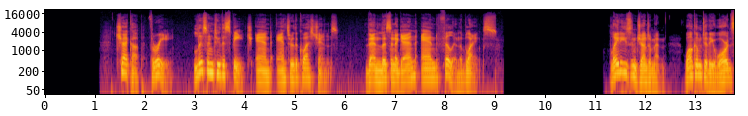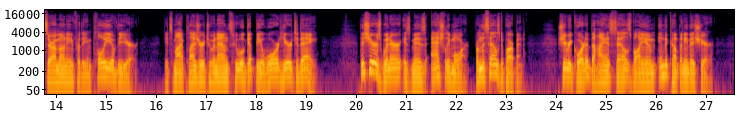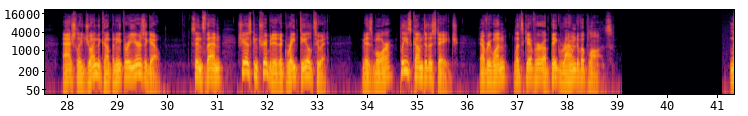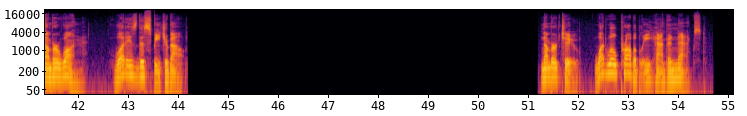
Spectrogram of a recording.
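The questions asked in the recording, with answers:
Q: What is this speech about?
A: Announcing the Employee of the Year award winner, Ashley Moore

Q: What will probably happen next?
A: Ms. Moore will come to the stage to receive the award while everyone applauds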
